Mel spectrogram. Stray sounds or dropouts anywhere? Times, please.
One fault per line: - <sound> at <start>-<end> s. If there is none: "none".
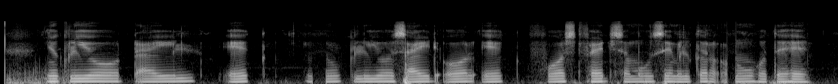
- dropout at 3.1-3.3 s
- dropout at 7.3-7.4 s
